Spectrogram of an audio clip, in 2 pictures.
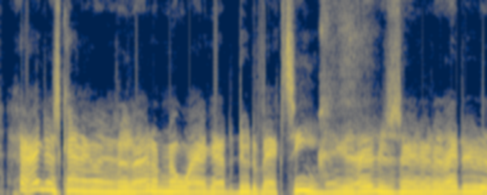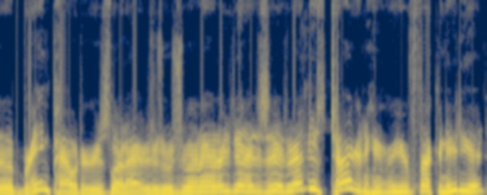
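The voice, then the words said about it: Imitates another person's voice. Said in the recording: “you know how he sounds. He sounds like, ... maybe that's a bit more Jordan Peterson, but he sounds kind of like that ... you sound like a fucking moron”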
